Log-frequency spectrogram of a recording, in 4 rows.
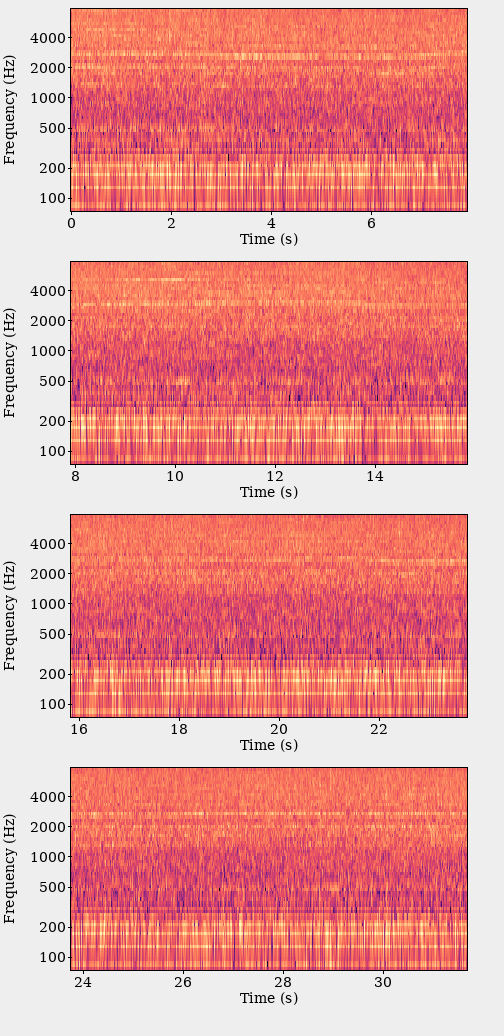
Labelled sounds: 7.1	7.7	vessel noise, 2.0 to 3.6 kHz

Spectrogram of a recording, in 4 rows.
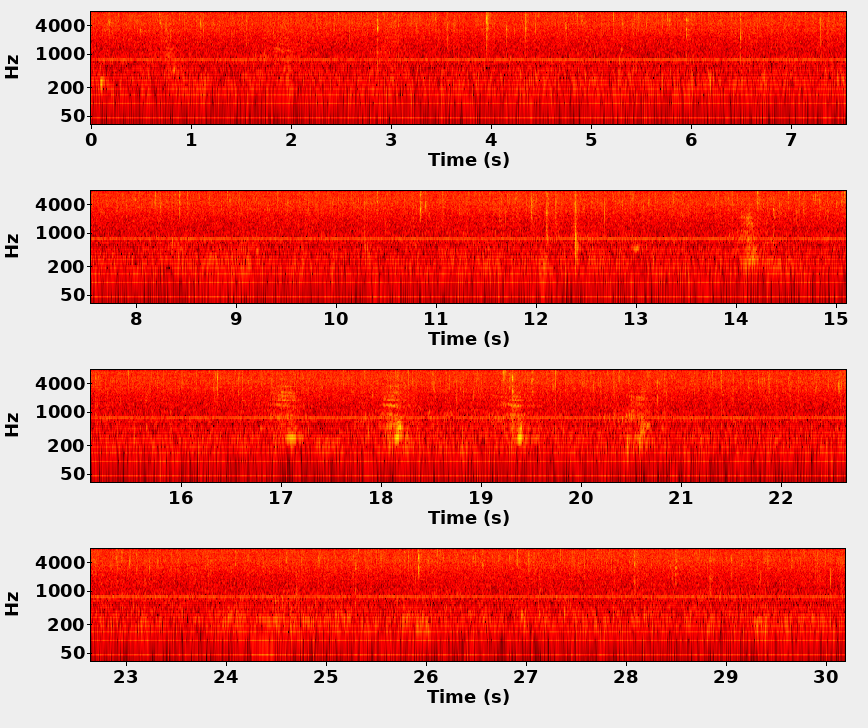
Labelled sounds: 19.2	19.5	humpback whale, 1.3 to 1.6 kHz

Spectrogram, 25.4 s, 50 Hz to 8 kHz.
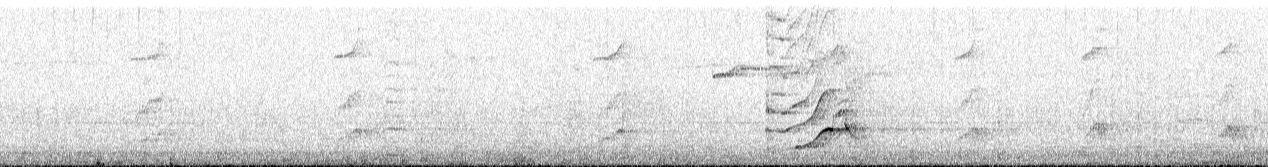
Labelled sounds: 6.6	8.1	killer whale, southern resident, 1.5 to 6.8 kHz
11.8	12.6	killer whale, southern resident, 1.4 to 5.9 kHz
21.5	22.2	killer whale, southern resident, 1.5 to 6.6 kHz
24.3	25.1	killer whale, southern resident, 0.91 to 6.2 kHz

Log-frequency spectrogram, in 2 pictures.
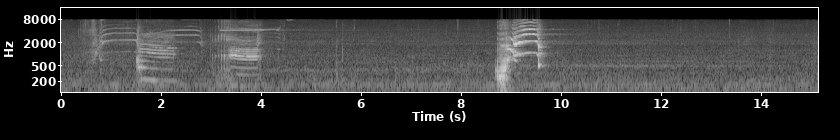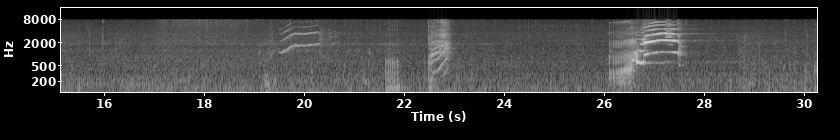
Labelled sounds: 0.3	1.5	killer whale, J pod, 0.44 to 8.0 kHz
1.5	2.4	killer whale, J pod, call S04, 0.11 to 8.0 kHz
1.9	4.8	killer whale, J pod, 1.6 to 8.0 kHz
3.0	4.2	killer whale, J pod, call S04, 0.15 to 8.0 kHz
8.5	10.1	killer whale, J pod, 0.10 to 8.0 kHz
19.3	20.7	killer whale, J pod, 0.81 to 7.5 kHz
22.4	23.0	killer whale, J pod, 0.08 to 8.0 kHz
26.0	28.1	killer whale, J pod, 0.13 to 8.0 kHz

